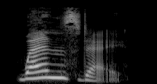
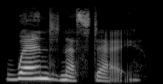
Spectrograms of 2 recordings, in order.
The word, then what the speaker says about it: Wednesday: And lastly, we have Wednesday, the third day of the work week, as Wednesday, not Wednesday.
